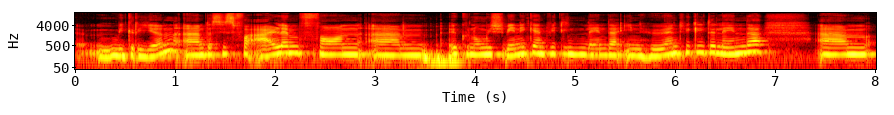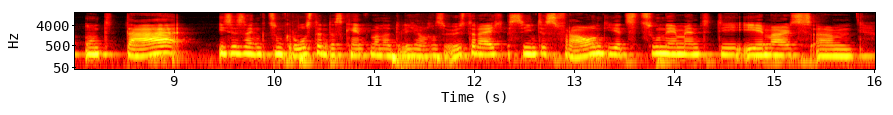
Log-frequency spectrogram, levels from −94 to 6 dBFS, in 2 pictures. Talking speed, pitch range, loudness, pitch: 140 wpm, 185-215 Hz, -25 LUFS, 200 Hz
